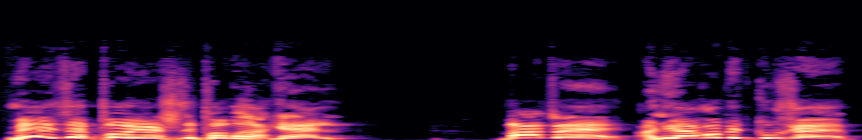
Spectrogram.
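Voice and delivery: high furious shouting king. Acted. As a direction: roar like a paranoid king hunting a spy.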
